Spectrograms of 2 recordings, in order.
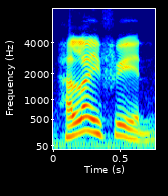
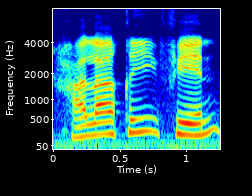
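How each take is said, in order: First: The first word has a glottal stop in the middle. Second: The first word has a q sound in the middle.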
